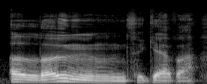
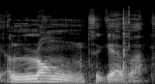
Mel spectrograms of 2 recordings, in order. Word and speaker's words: Along Together: I always keep on wanting to pronounce it Alone Together, but it's Along, A-L-O-N-G, Along Together.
